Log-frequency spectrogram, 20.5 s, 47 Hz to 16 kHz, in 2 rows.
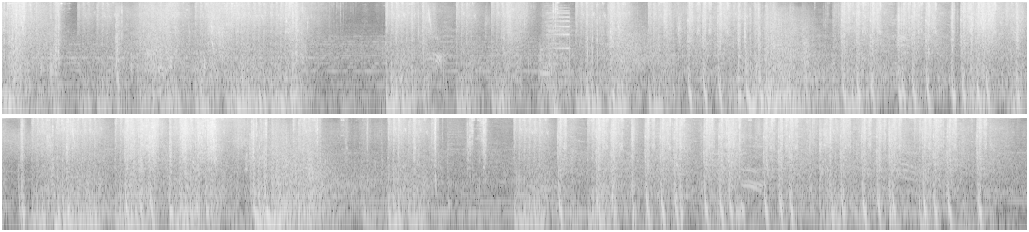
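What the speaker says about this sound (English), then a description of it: "They're here! They're opening fire!" Gunfire in Cyberpunk 2077, sustained heavy fusillades with bursts, booms and overlapping shots, loud and continuous for the whole stretch, with no talk.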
